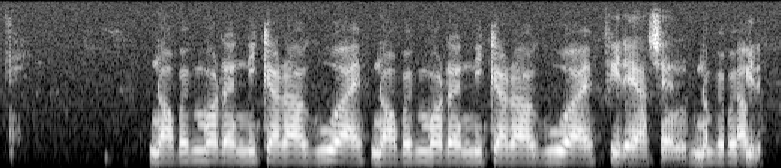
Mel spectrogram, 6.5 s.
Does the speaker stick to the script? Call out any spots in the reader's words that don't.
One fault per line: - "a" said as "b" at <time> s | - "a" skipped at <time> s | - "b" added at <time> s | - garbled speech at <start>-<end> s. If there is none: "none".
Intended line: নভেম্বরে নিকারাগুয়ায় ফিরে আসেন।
- "নভেম্বরে নিকারাগুয়ায়" added at 3.1 s
- garbled speech at 5.7-6.3 s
